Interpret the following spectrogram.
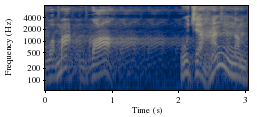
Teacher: حمزہ یہاں الف کی شکل میں لکھی ہے، اس کے اوپر جزم ہے تو وہ جھٹکا دیں گے۔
